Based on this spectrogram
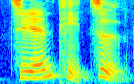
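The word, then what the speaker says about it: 简体字: 간체자는요, 중국어로 발음을 하면 지엔티즈, 지엔티즈라고 발음을 하는데요.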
